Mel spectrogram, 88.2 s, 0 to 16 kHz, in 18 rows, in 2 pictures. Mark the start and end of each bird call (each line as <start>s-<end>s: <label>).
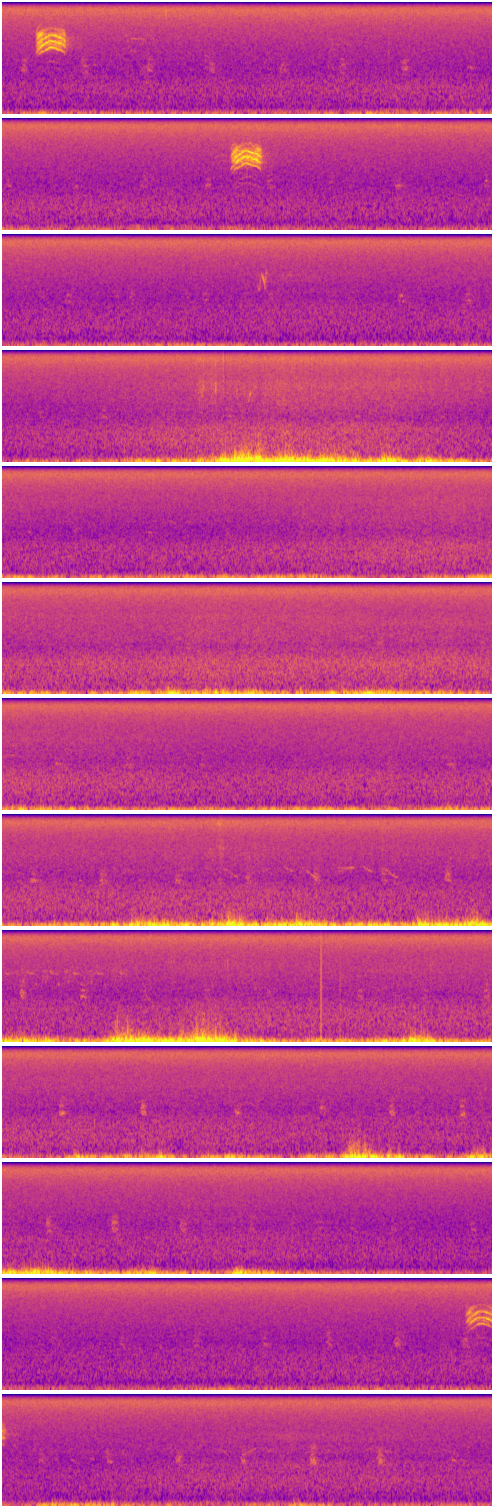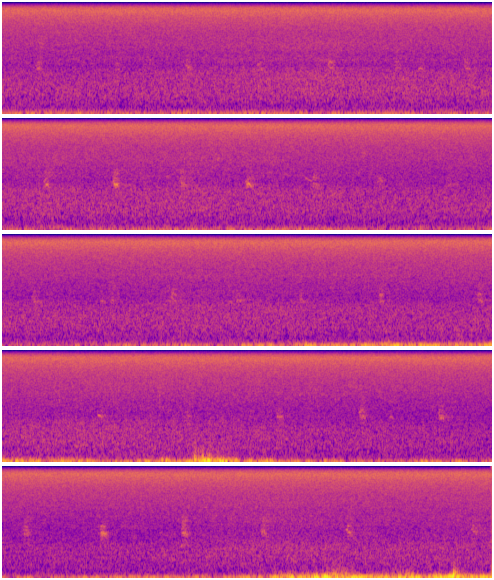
0.1s-0.3s: Erckel's Francolin (Pternistis erckelii)
0.3s-0.6s: Hawaii Amakihi (Chlorodrepanis virens)
0.7s-0.9s: Erckel's Francolin (Pternistis erckelii)
1.4s-1.5s: Erckel's Francolin (Pternistis erckelii)
2.0s-2.1s: Erckel's Francolin (Pternistis erckelii)
2.7s-2.9s: Erckel's Francolin (Pternistis erckelii)
3.3s-3.4s: Erckel's Francolin (Pternistis erckelii)
3.9s-4.1s: Erckel's Francolin (Pternistis erckelii)
6.9s-7.0s: Erckel's Francolin (Pternistis erckelii)
7.1s-7.5s: Hawaii Amakihi (Chlorodrepanis virens)
7.5s-7.6s: Erckel's Francolin (Pternistis erckelii)
8.8s-8.9s: Erckel's Francolin (Pternistis erckelii)
10.3s-10.5s: Erckel's Francolin (Pternistis erckelii)
12.3s-12.5s: House Finch (Haemorhous mexicanus)
13.7s-13.8s: Erckel's Francolin (Pternistis erckelii)
14.4s-14.5s: Erckel's Francolin (Pternistis erckelii)
15.6s-15.8s: Erckel's Francolin (Pternistis erckelii)
34.5s-34.7s: Erckel's Francolin (Pternistis erckelii)
35.2s-35.4s: Erckel's Francolin (Pternistis erckelii)
36.0s-36.1s: Erckel's Francolin (Pternistis erckelii)
36.4s-38.3s: Red-billed Leiothrix (Leiothrix lutea)
38.7s-38.8s: Erckel's Francolin (Pternistis erckelii)
39.1s-40.6s: Hawaii Amakihi (Chlorodrepanis virens)
39.3s-39.4s: Erckel's Francolin (Pternistis erckelii)
39.9s-40.0s: Erckel's Francolin (Pternistis erckelii)
42.7s-42.8s: Erckel's Francolin (Pternistis erckelii)
43.9s-44.1s: Erckel's Francolin (Pternistis erckelii)
44.6s-44.7s: Erckel's Francolin (Pternistis erckelii)
45.4s-45.5s: Erckel's Francolin (Pternistis erckelii)
46.3s-46.5s: Erckel's Francolin (Pternistis erckelii)
47.2s-47.4s: Erckel's Francolin (Pternistis erckelii)
47.9s-48.0s: Erckel's Francolin (Pternistis erckelii)
48.6s-48.7s: Erckel's Francolin (Pternistis erckelii)
49.4s-49.5s: Erckel's Francolin (Pternistis erckelii)
50.0s-50.2s: Erckel's Francolin (Pternistis erckelii)
50.7s-50.8s: Erckel's Francolin (Pternistis erckelii)
53.6s-53.7s: Erckel's Francolin (Pternistis erckelii)
55.0s-55.1s: Erckel's Francolin (Pternistis erckelii)
56.4s-56.6s: Erckel's Francolin (Pternistis erckelii)
57.1s-57.2s: Erckel's Francolin (Pternistis erckelii)
57.8s-57.9s: Erckel's Francolin (Pternistis erckelii)
58.5s-58.8s: Hawaii Amakihi (Chlorodrepanis virens)
59.1s-59.2s: Erckel's Francolin (Pternistis erckelii)
59.8s-59.9s: Erckel's Francolin (Pternistis erckelii)
60.5s-60.6s: Erckel's Francolin (Pternistis erckelii)
61.1s-61.3s: Erckel's Francolin (Pternistis erckelii)
61.8s-61.9s: Erckel's Francolin (Pternistis erckelii)
62.5s-62.6s: Erckel's Francolin (Pternistis erckelii)
64.0s-64.1s: Erckel's Francolin (Pternistis erckelii)
65.5s-65.6s: Erckel's Francolin (Pternistis erckelii)
66.9s-67.1s: Erckel's Francolin (Pternistis erckelii)
68.3s-68.4s: Erckel's Francolin (Pternistis erckelii)
69.0s-69.1s: Erckel's Francolin (Pternistis erckelii)
69.6s-69.8s: Erckel's Francolin (Pternistis erckelii)
70.3s-70.4s: Erckel's Francolin (Pternistis erckelii)
71.0s-71.1s: Erckel's Francolin (Pternistis erckelii)
71.6s-71.8s: Erckel's Francolin (Pternistis erckelii)
72.3s-72.5s: Erckel's Francolin (Pternistis erckelii)
75.1s-75.3s: Erckel's Francolin (Pternistis erckelii)
77.2s-77.3s: Erckel's Francolin (Pternistis erckelii)
78.2s-78.3s: Erckel's Francolin (Pternistis erckelii)
79.3s-79.4s: Erckel's Francolin (Pternistis erckelii)
81.1s-81.2s: Erckel's Francolin (Pternistis erckelii)
81.9s-82.0s: Erckel's Francolin (Pternistis erckelii)
82.7s-82.9s: Erckel's Francolin (Pternistis erckelii)
83.5s-83.6s: Erckel's Francolin (Pternistis erckelii)
84.2s-84.4s: Erckel's Francolin (Pternistis erckelii)
85.0s-85.2s: Erckel's Francolin (Pternistis erckelii)
85.8s-86.0s: Erckel's Francolin (Pternistis erckelii)
86.7s-86.8s: Erckel's Francolin (Pternistis erckelii)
